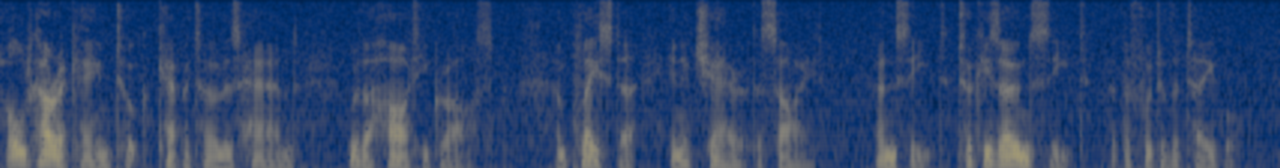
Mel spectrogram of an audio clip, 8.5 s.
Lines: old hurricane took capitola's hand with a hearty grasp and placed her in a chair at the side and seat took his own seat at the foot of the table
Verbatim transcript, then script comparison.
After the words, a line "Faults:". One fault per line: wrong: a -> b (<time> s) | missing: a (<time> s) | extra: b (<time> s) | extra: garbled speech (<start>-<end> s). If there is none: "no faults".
old hurricane took capitola's hand with a hearty grasp and placed her in a chair at the side and seat took his own seat at the foot of the table
Faults:
no faults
